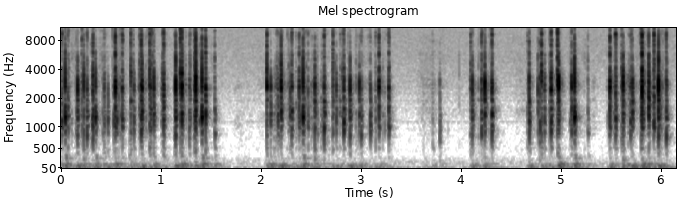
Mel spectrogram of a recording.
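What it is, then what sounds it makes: Mechanical keyboard with plastic keycaps. A NuPhy Air75 V2 compact 75% mechanical keyboard with a white case, green and white plastic keycaps and linear Cowberry switches sits on a wooden desk and is typed on continuously with the fingertips of both hands. Rapid, bright, sharp clacks come in four bursts separated by brief pauses, each keystroke dying away almost instantly.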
